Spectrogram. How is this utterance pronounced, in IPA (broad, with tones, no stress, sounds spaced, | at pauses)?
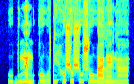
u˨ b u˨˦ m ɛ̃˦˨ m u˨˦ k o˦˨ w o˨˦ t i˧ h o˦ ʃ o˦ ʃ u˦˨ s o˧ w a˧ l ɛ̃˧ ɡ ã˨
